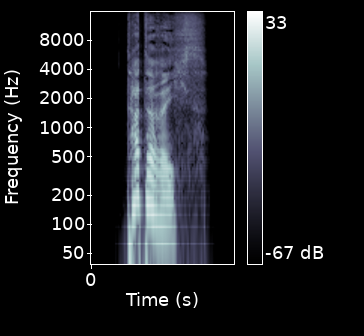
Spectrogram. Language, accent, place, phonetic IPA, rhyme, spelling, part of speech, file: German, Germany, Berlin, [ˈtatəʁɪçs], -atəʁɪçs, Tatterichs, noun, De-Tatterichs.ogg
- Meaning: genitive of Tatterich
